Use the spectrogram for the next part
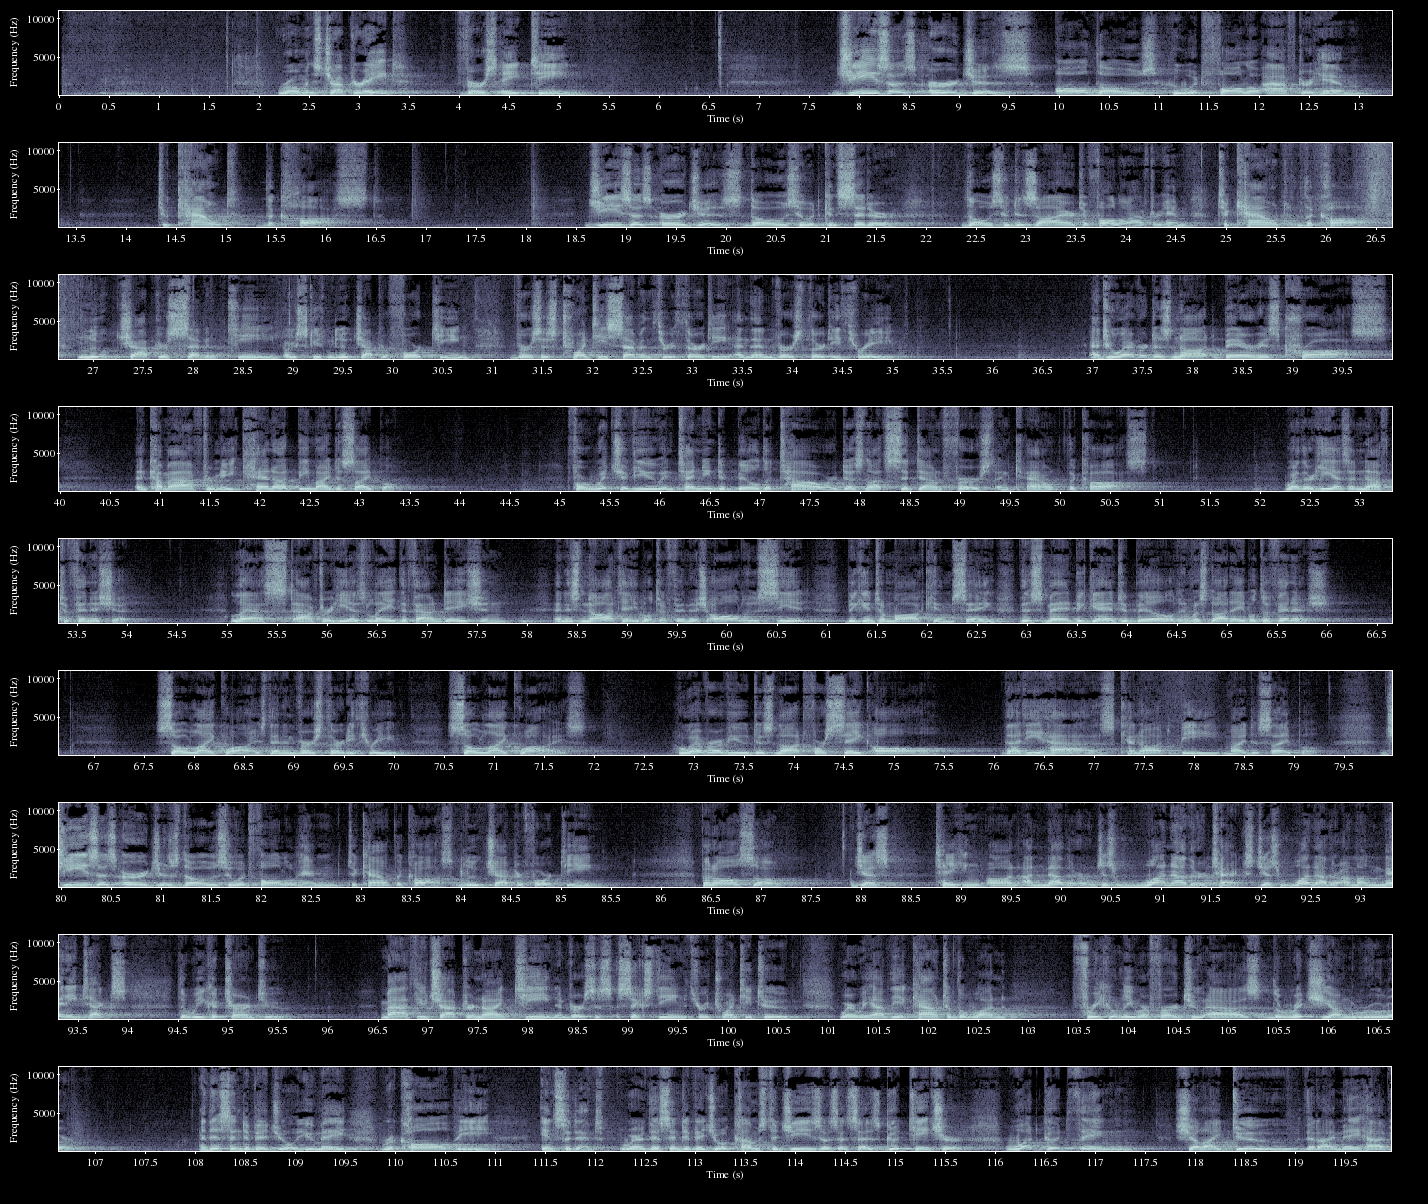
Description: Sermons | Cranbrook Fellowship Baptist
